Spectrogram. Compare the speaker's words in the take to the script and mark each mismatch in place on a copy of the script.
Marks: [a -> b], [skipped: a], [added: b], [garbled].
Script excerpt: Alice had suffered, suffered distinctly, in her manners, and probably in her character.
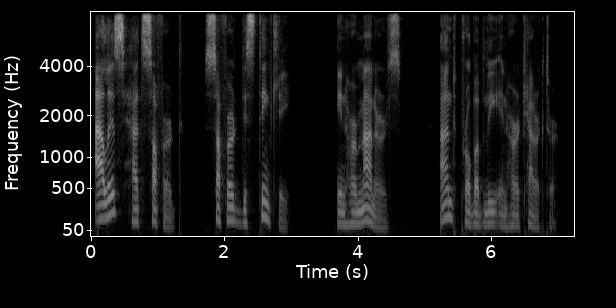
Alice had suffered, suffered distinctly, in her manners, and probably in her character.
